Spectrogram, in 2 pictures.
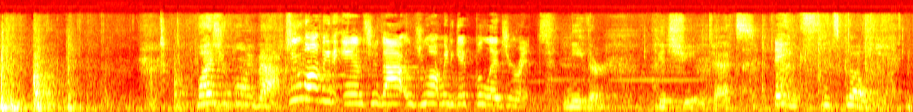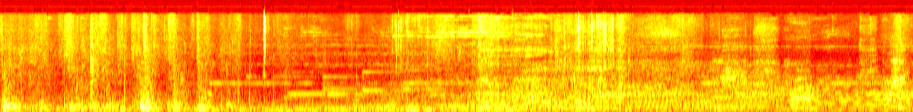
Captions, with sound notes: - WHY'D YOU PULL ME BACK? - DO YOU WANT ME TO ANSWER THAT, OR DO YOU WANT ME TO GET BELLIGERENT? - NEITHER. GOOD SHOOTIN', TEX. - THANKS. - LET'S GO. - [grumbling]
